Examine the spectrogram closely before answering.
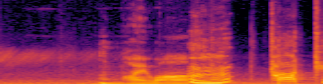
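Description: A young man speaks with surprise.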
